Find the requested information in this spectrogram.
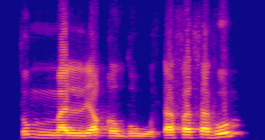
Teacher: Lamul amr ini ketika dibaca dengan sukun, maka hukumnya adalah izhar secara mutlak.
